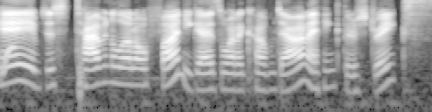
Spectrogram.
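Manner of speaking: very loud high calling out. Spotted by patrols on the rampart, a player's character answers them, shouting back. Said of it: "I shout back".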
